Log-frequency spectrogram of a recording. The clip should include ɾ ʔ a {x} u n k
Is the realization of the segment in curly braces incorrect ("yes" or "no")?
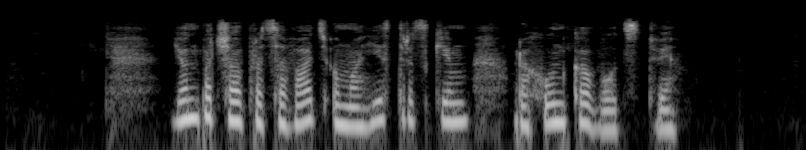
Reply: no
